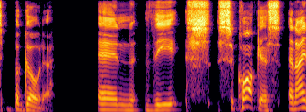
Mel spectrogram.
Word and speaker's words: Bogota: There is a town in New Jersey uh called uh when I moved to New Jersey, it was Bogotaa. It's spelled just like Bogota, but it's Bagota.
